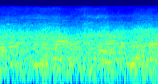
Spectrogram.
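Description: A man's voice calling the race, heard amid the steady background noise of the hall.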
